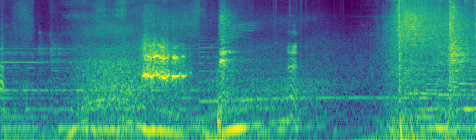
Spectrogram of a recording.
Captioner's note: tires squeal; engine revs; upbeat rock music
